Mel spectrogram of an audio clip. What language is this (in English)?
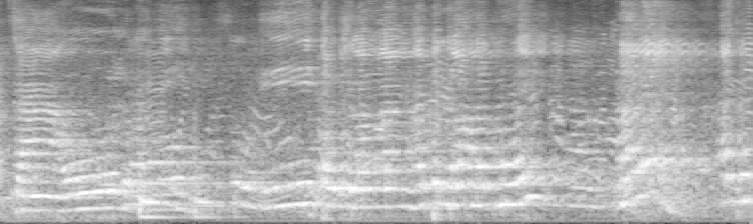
Thai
